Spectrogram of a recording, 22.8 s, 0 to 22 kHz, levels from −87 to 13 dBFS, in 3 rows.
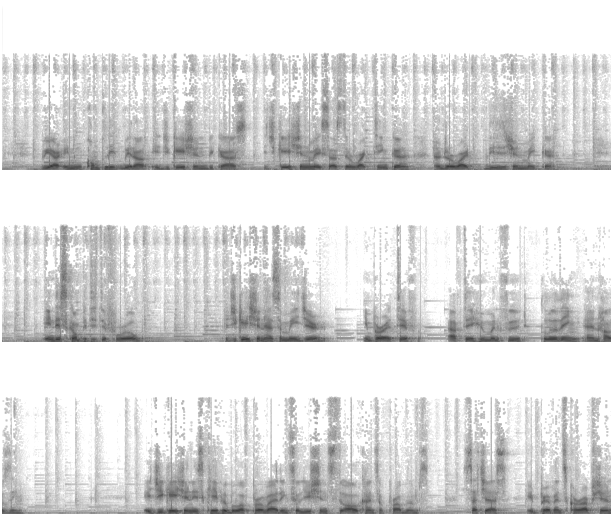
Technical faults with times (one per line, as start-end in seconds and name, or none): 0.08-22.58 periodic USB or driver dropouts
